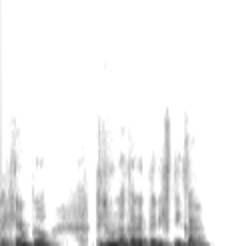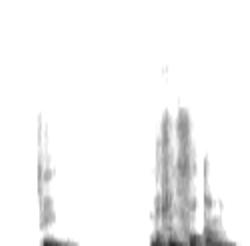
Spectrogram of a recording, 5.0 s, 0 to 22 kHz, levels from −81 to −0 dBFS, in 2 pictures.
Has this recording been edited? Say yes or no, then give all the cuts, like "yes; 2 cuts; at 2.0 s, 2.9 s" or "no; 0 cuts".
no; 0 cuts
